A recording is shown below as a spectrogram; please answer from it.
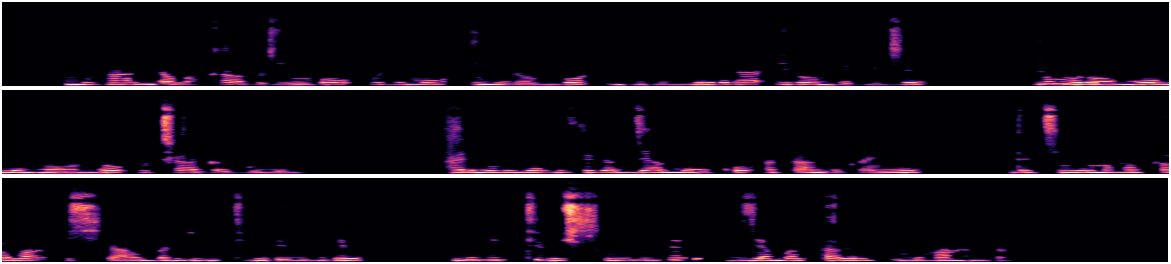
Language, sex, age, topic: Kinyarwanda, female, 25-35, government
